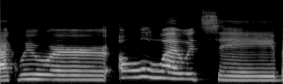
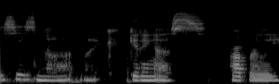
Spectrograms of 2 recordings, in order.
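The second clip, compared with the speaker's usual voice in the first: soft, creepy whisper. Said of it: "Oh, that was creepy".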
